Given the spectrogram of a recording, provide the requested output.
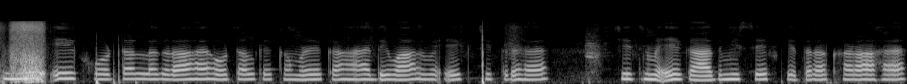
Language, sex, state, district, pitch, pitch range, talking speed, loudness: Hindi, female, Bihar, Katihar, 230 Hz, 225-240 Hz, 165 wpm, -19 LUFS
